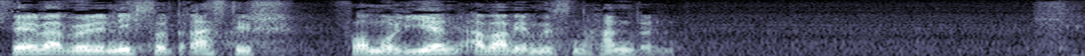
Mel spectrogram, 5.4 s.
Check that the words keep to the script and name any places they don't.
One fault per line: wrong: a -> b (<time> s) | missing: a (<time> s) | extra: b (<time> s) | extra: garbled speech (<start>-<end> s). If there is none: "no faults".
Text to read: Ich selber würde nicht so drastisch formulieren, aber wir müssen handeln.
no faults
